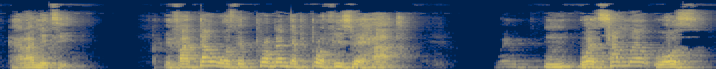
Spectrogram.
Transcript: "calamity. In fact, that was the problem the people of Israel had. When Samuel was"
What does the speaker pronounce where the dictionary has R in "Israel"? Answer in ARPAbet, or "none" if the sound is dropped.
W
